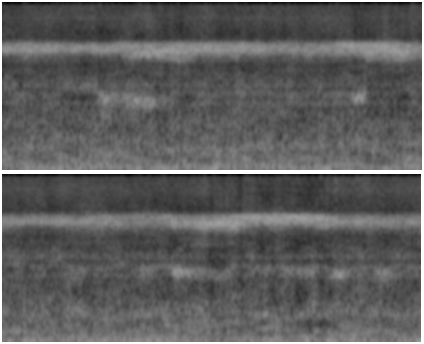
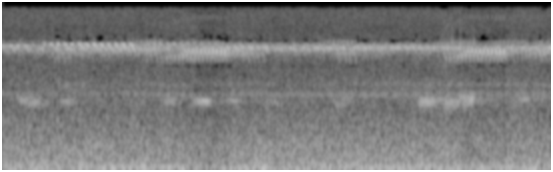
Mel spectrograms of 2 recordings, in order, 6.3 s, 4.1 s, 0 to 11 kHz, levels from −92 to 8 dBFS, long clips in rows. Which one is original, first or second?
second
